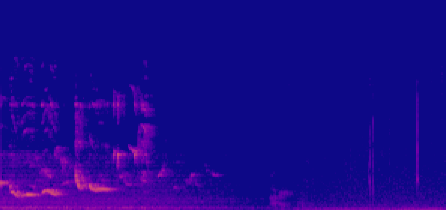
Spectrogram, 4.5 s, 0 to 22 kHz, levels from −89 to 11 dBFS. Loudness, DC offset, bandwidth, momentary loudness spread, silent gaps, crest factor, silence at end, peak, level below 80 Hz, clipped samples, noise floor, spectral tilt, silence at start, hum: -43 LUFS; under 0.1%; 16 kHz; 23 LU; none; 22 dB; 0.05 s; -28 dBFS; -80 dBFS; under 0.1%; -76 dBFS; -0.5 dB/octave; 0 s; none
